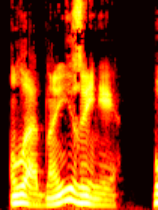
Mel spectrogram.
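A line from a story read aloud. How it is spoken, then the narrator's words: Grumbled. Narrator (Russian): буркнул я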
